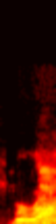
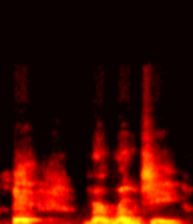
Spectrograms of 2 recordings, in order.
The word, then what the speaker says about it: Baraki: No rhymes with hockey. So Baraki. Baraki. Oh, I love it. Baraki, that's cool. I love it. I pronounced it Barochi when I was first dating my husband.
